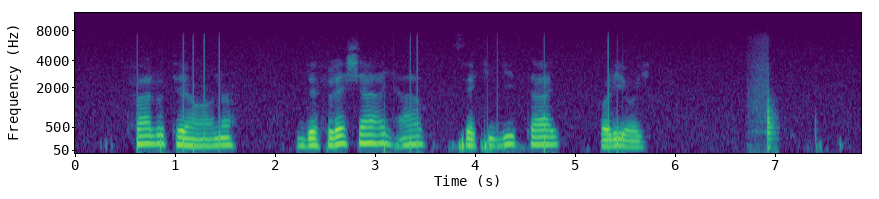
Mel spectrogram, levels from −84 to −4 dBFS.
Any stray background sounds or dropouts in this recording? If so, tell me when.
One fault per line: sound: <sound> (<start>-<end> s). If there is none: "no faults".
sound: thud (6.7-7.1 s)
